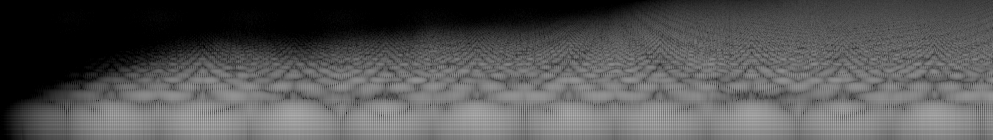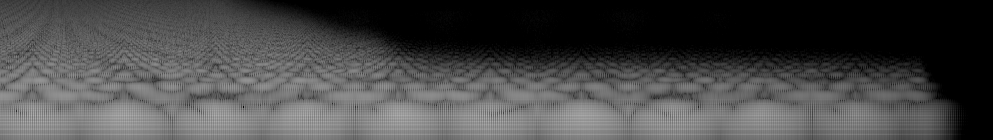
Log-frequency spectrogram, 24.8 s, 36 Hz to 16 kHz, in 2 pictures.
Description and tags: BflatEflat-PulseLong
Pulse made on Roland Juno-60 Synthesizer
80s, effect, Juno-60, pulse, sci-fi, synth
